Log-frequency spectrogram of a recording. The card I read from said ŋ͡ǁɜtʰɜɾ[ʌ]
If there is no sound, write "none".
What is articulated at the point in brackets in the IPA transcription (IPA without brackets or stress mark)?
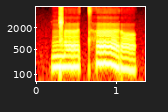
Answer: ʌ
